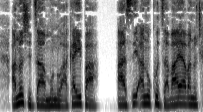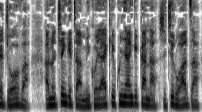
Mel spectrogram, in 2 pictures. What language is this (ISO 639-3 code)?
sna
